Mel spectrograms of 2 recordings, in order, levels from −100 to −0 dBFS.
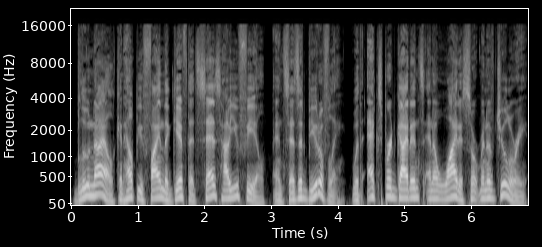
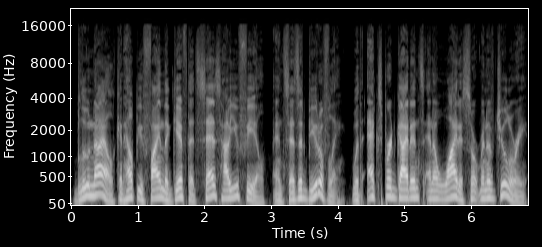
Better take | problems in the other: first | muffled; slightly; fading above 3.5 kHz

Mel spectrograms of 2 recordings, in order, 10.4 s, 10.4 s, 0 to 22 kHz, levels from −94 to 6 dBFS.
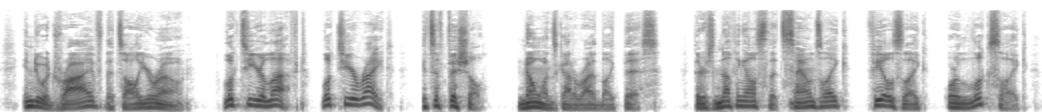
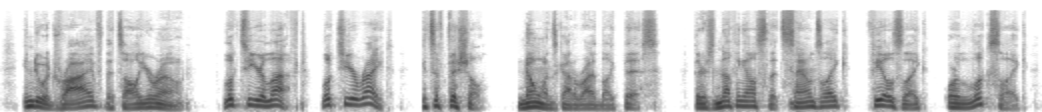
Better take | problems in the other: first | garbled, watery; slightly; nothing above 15.5 kHz

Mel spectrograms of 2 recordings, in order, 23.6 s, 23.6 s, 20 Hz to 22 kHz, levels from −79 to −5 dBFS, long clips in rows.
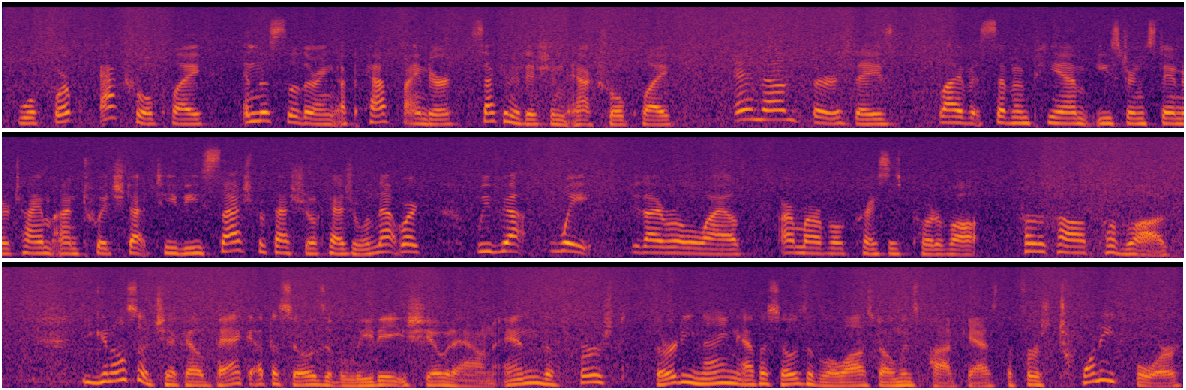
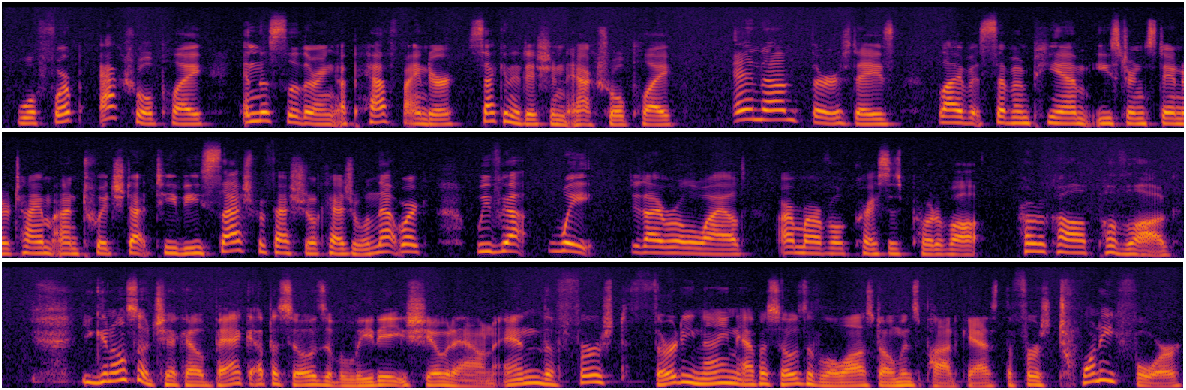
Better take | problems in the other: second | hiss; loud; throughout; 4 dB below the speech; faint in the second

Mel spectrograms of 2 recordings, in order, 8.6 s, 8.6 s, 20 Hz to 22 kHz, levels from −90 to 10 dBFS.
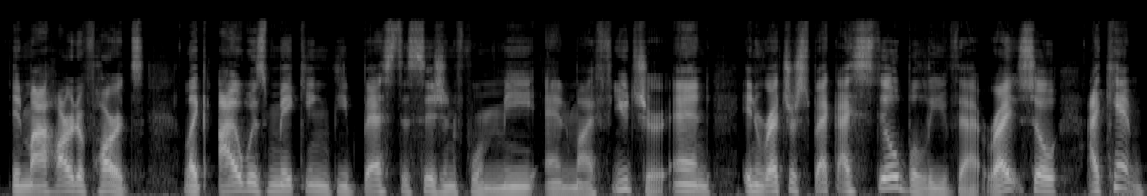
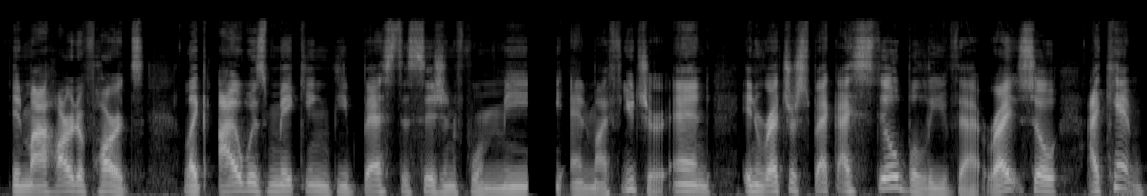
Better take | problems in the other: first | audio freezing; at 4 s

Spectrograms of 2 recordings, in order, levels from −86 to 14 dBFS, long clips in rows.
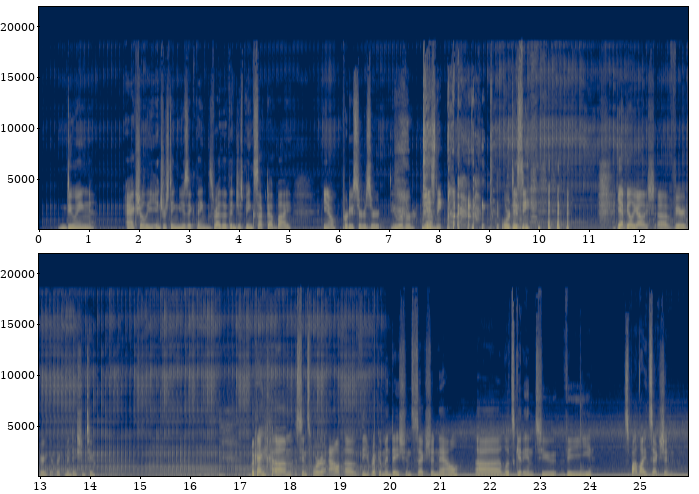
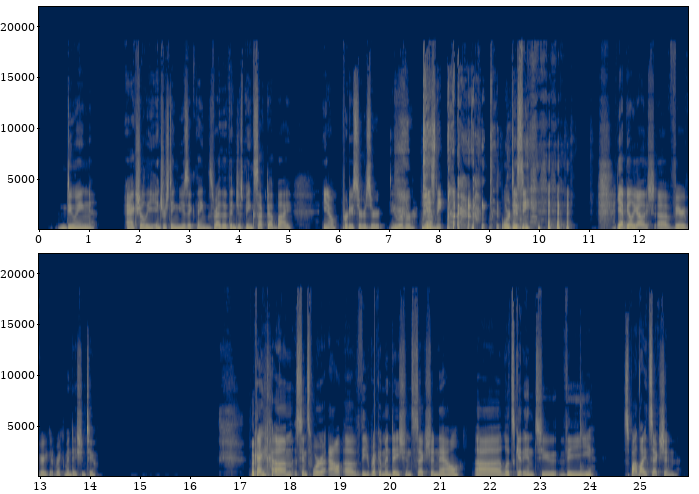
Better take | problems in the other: second | machinery noise; noticeable; throughout; 10 dB below the speech

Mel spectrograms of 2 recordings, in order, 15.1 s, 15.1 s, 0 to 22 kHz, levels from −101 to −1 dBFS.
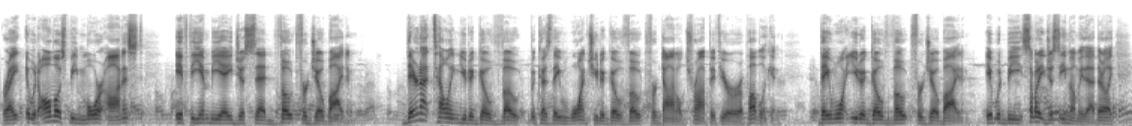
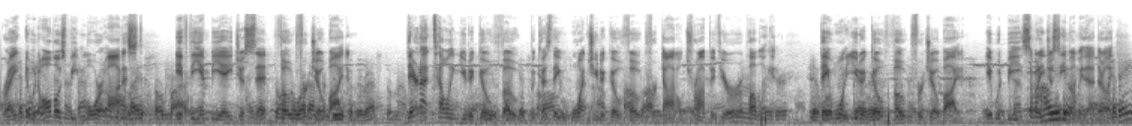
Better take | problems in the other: first | alarms or sirens; loud; throughout; 1 dB below the speech; faint in the first

